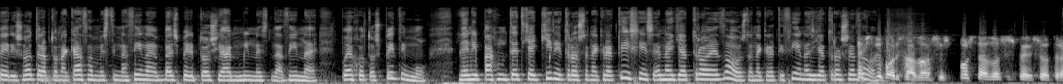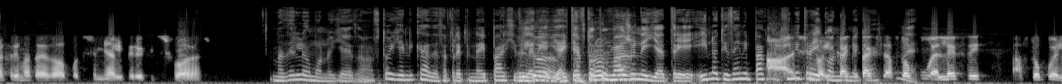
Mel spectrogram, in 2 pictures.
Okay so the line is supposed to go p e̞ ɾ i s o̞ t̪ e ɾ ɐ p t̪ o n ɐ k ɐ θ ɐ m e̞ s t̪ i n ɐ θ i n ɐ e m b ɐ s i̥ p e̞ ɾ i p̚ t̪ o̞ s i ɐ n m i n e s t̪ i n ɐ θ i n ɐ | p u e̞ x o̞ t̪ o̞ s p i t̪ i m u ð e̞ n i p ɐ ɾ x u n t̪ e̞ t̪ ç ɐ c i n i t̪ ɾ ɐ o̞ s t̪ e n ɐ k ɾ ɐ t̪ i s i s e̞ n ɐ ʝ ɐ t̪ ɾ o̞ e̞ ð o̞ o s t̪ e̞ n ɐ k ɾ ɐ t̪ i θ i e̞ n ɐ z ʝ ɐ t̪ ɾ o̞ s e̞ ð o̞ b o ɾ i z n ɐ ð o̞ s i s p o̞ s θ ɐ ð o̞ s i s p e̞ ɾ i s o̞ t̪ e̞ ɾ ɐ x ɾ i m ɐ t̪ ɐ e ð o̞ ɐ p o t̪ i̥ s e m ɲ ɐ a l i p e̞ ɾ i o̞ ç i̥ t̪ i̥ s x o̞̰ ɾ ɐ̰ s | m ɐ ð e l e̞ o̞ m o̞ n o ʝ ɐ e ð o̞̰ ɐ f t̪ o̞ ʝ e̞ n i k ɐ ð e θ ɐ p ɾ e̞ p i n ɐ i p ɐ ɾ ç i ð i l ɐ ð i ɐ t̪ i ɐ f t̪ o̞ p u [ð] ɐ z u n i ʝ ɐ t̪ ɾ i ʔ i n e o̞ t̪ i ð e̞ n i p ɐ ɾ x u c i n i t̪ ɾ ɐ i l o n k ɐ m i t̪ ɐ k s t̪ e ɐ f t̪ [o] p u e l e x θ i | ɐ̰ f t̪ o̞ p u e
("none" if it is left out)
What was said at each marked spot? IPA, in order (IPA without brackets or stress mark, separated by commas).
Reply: v, o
